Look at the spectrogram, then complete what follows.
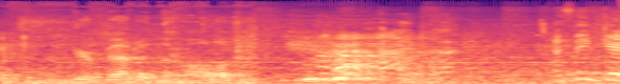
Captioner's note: laughter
